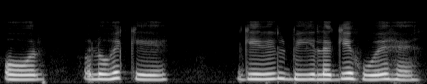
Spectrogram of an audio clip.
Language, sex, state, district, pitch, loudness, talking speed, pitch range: Hindi, female, Uttar Pradesh, Saharanpur, 235 Hz, -14 LUFS, 110 wpm, 220-245 Hz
